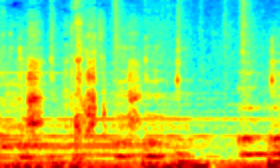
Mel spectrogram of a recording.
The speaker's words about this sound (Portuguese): Nessa hora, ele nem late, só faz um barulhinho para o treinador.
